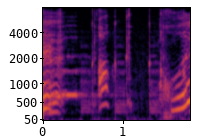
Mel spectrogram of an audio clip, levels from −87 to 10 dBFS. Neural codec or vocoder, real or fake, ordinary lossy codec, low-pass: codec, 16 kHz, 16 kbps, FreqCodec, smaller model; fake; none; none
